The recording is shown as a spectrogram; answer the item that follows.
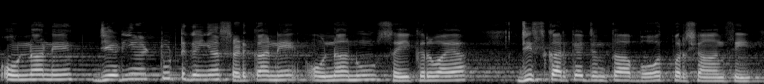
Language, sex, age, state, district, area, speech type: Punjabi, male, 30-45, Punjab, Jalandhar, urban, spontaneous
